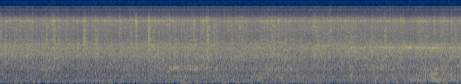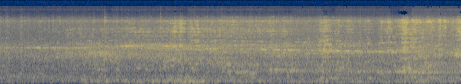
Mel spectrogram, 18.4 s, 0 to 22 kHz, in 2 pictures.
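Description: Airbus A321neo jet on final approach: a steady rush of jet engine noise that grows louder as the aircraft nears, with a high engine whine coming in about ten seconds in and dropping slightly in pitch.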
